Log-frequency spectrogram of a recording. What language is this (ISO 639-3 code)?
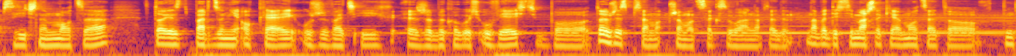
pol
